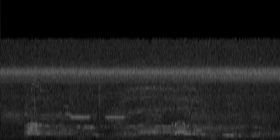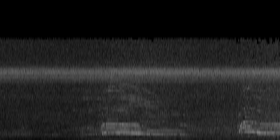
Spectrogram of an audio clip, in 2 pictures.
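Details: Quiet, thin meows from a timid orange cat, several short falling cries spaced a few seconds apart, with a steady high-pitched electronic whine running throughout.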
